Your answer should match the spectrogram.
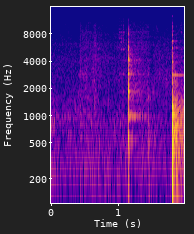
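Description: Two small clinks of kitchenware, a light one about a second in and a sharper, louder one near the end, each with a short ringing tone, as utensils meet a measuring cup while vanilla is measured.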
